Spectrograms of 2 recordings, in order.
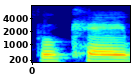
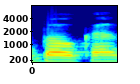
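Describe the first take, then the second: First: "bouquet" as boo-KAY, second syllable stressed; supposedly correct pronunciation. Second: "bokeh" as BOH-kuh, first syllable stressed; habitual pronunciation. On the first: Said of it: "I think it's pronounced bouquet". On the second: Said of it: "I'm so used to saying bokeh". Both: Shown as a demonstration.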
